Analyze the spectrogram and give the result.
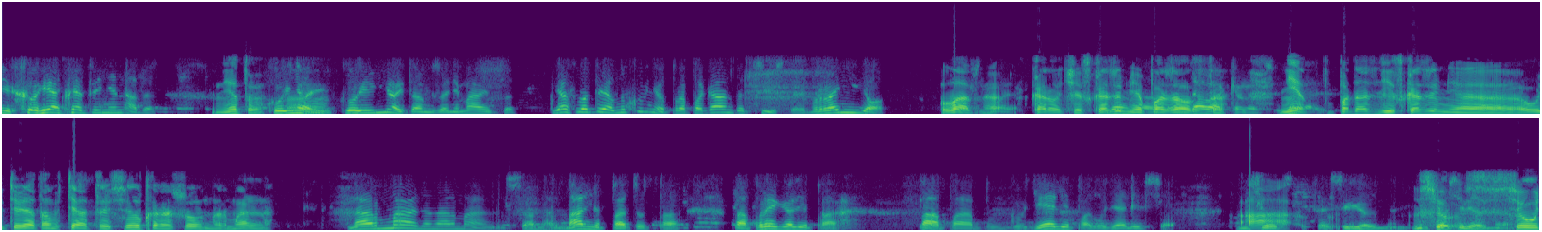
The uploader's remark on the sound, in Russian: Телефонный разговор с режиссёром и худруком Театра Вахтангова.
